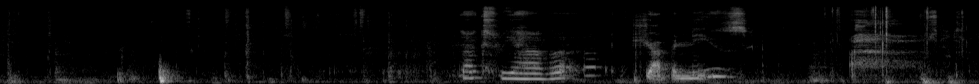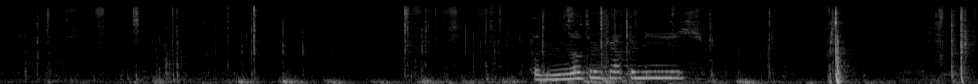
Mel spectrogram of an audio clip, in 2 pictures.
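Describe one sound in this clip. Cards rustle and tap as a girl handles them.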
